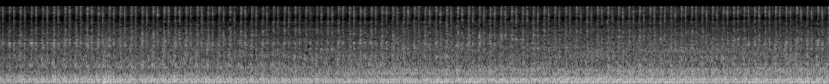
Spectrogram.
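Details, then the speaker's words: 1993 Ford F250 302 5.0 V8, after vacuum harness replacement and throttle mix screw: even low idle throb, no hunting or stumble, slightly rich; runs better with massive vacuum leaks gone. "Running pretty good. So this is a much better start than we've ever had out of this thing. Probably helps that we don't have massive vacuum leaks anymore."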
